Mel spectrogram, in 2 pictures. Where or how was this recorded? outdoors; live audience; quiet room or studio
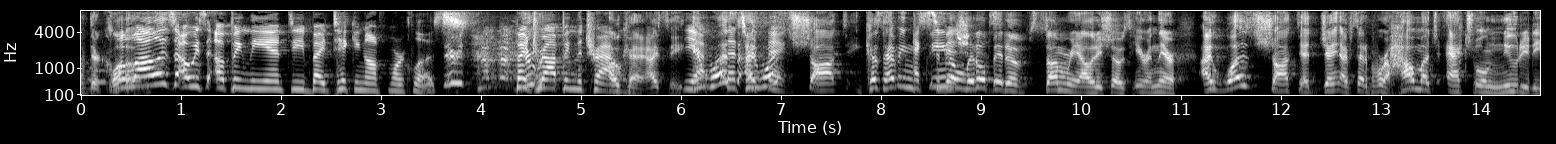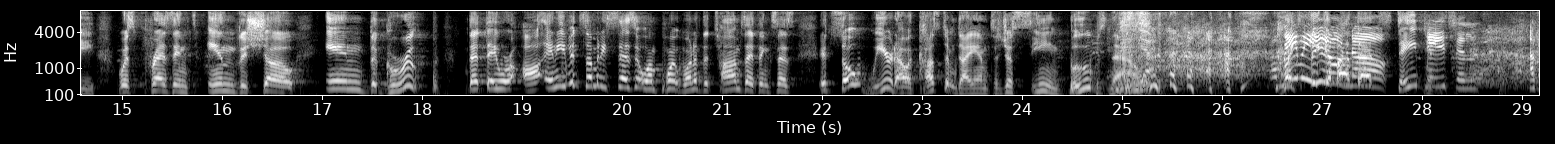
live audience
